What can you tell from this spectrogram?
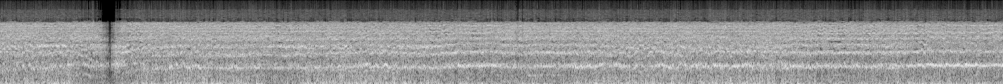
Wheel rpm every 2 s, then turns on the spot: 120, 190, 210, 200, 220.
none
